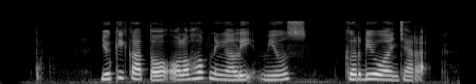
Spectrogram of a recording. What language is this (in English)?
Sundanese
